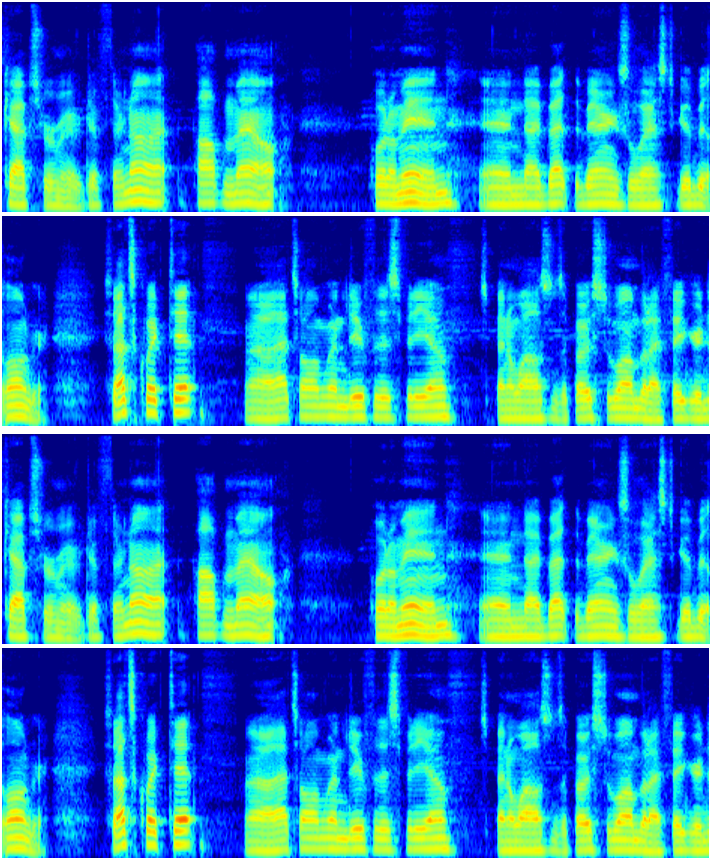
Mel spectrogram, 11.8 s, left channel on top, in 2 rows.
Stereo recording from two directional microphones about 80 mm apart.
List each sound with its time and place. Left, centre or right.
0.0 s speech: right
